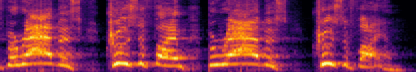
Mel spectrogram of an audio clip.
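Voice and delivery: high, very loud mob cries; crowd shouting. Retold or imitated. Crowd as the jailed prisoner hears it, loud shouting. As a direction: shout each cry like a distant mob at full voice. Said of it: "what he hears is".

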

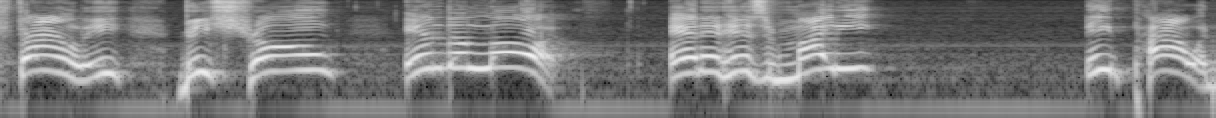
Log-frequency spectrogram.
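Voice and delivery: high, slow, ringing scripture reading; scripture proclaimed. Acted. Preacher reading Ephesians aloud to his family, slow and high. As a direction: lift the verse up slowly to the congregation. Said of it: "Did you hear that?".

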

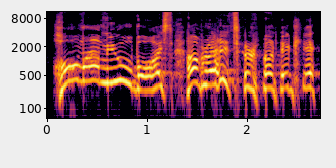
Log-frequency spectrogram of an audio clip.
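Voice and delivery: high, loud joyful cry with a laugh breaking in; joyful outburst. Retold or imitated. Old farmer to his church, a high, loud cry of joy. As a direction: burst out like a farmer ready to run the aisles.

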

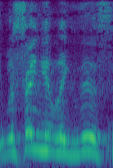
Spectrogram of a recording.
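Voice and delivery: high, loud burst of mock anger; angry imitation. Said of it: "saying it with such anger".

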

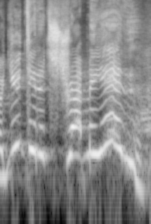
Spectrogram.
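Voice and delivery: put-on high, slow child's complaint with a laugh; accusing toddler. Son on the car floor tells dad off, high and slow.

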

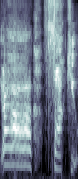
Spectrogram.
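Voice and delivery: high, loud street scream; retold scream. Woman outside screaming at passers-by, mock furious shout. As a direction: belt it out like a furious stranger. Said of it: "I see a woman outside screaming".

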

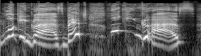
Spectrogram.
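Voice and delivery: the name Looking Glass drawn out very high and slow; indignant villain. Retold or imitated. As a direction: insist on your own name, offended. Acting the villain correcting Lori.

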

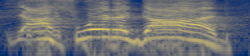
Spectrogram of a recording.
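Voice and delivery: high, loud, slow mock swearing; hammed-up oath. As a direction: shout the vow like gospel. [name] swears again.

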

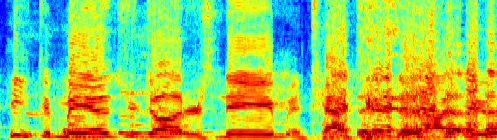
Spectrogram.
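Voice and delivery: laughing loud and high while telling it. Real, not acted. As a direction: giggle through the whole story. Laughing through absurd scenario.

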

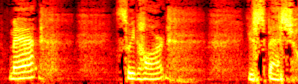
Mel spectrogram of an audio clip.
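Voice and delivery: mother soothing her struggling son softly; tender mom. Retold or imitated. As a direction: comfort him gently like a mom. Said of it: "And she would always go".

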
